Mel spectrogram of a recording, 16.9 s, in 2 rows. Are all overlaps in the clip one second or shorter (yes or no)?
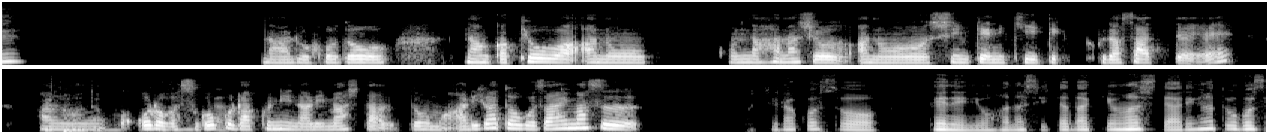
no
